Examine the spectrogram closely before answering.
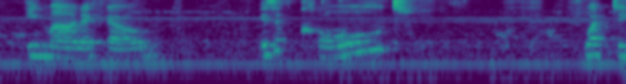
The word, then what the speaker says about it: Monaco: using uh the word instead of saying monaco which is american english they will say monaco it's also common right so some people have this pronunciation especially people from the area right so let's read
